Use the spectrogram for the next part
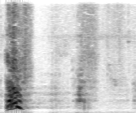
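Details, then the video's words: Tyson, an angry German Shepherd who won't let anyone take his ball, gives one sharp loud bark followed by a softer, shorter second bark. "Angry german shepherd Tyson | Never allows to take the ball from him"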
